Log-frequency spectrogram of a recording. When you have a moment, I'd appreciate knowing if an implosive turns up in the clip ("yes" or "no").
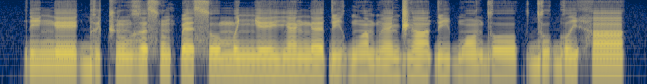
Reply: yes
